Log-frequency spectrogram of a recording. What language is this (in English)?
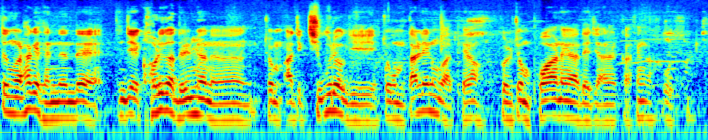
Korean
